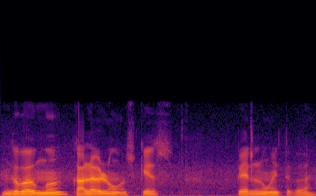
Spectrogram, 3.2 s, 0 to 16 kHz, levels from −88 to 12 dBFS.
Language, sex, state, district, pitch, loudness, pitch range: Wancho, male, Arunachal Pradesh, Longding, 130 Hz, -16 LUFS, 115-140 Hz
